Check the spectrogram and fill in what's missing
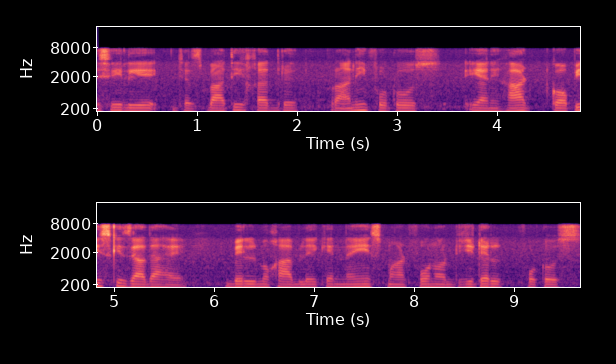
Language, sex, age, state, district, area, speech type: Urdu, male, 18-30, Telangana, Hyderabad, urban, spontaneous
